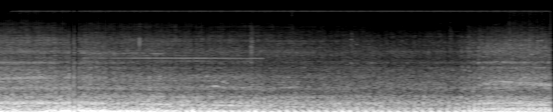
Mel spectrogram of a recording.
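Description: A motorcycle rides through Sunday traffic after its first service, its engine a close, steady low rumble mixed with surrounding road noise, no talking.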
